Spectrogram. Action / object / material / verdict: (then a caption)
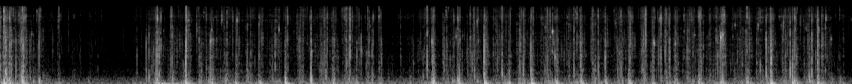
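scrape / plastic bag with water / plastic / none. Fingertips crinkle and squeeze the loose film of a clear plastic bag partly full of water, making dense, irregular crackles and sharp bright snaps over a soft, low, squishy rumble. After a brief quieter lull near the start, the crinkling picks up again and continues steadily in quick, uneven bursts.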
